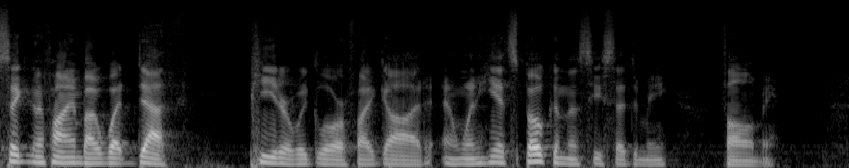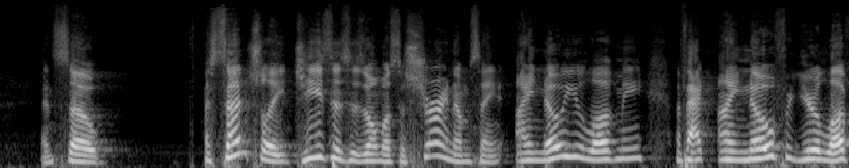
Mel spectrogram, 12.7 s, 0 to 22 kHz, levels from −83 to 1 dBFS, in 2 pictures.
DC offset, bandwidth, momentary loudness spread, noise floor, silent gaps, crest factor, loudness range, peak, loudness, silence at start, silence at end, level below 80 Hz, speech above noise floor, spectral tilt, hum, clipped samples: under 0.1%; 17.5 kHz; 17 LU; -66 dBFS; none; 20 dB; 11 LU; -2 dBFS; -23 LUFS; 0 s; 0 s; -48 dBFS; 44 dB; -6.5 dB/octave; none; under 0.1%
